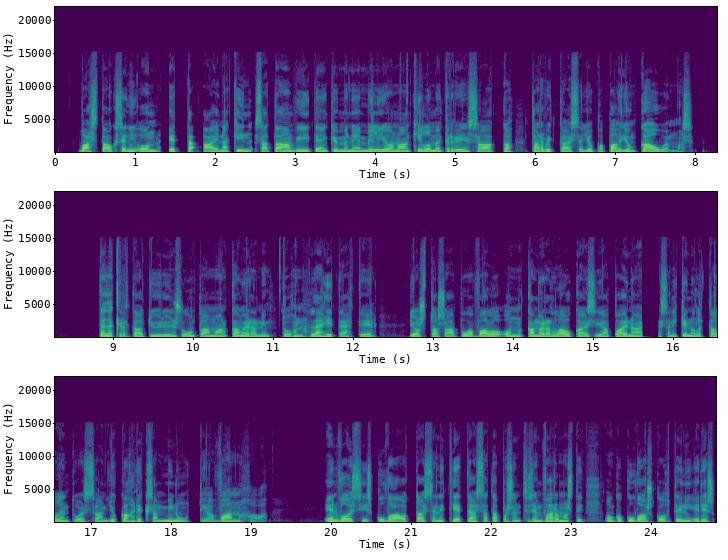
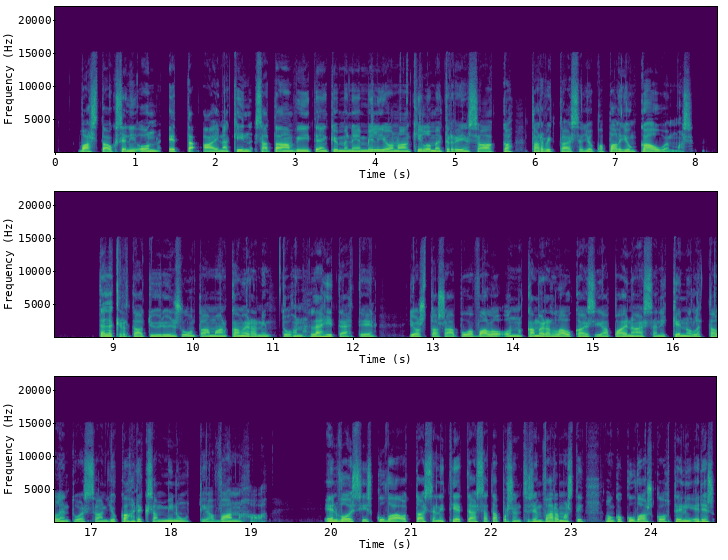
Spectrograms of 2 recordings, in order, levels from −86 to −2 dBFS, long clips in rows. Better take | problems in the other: second | audio freezing; at 16 s

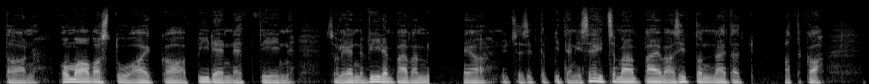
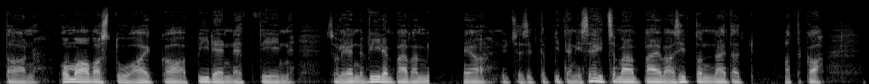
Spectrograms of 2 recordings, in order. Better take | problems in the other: neither | audio cutting out; at 4.5 s and at 7.5 s; the same in both

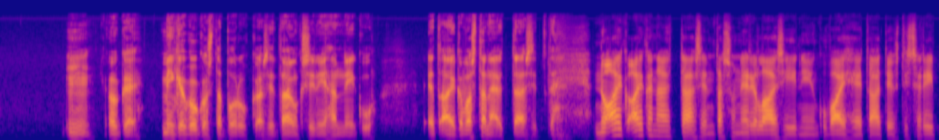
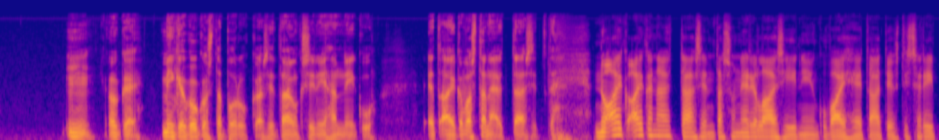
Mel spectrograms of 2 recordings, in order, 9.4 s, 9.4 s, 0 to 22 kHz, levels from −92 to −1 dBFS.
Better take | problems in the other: second | thin; very; fading below 800 Hz

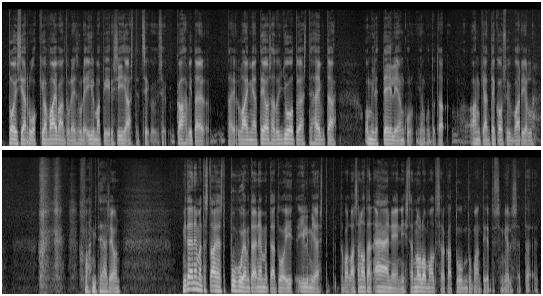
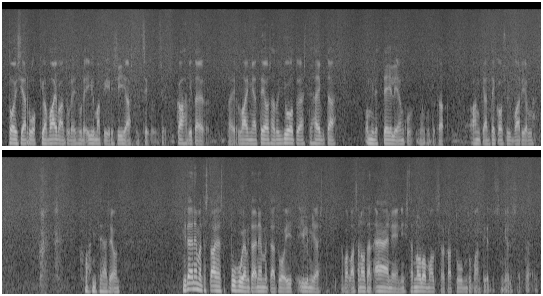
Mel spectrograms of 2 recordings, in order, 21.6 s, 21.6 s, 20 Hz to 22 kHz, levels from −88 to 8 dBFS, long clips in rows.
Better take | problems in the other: first | hiss; loud; throughout; 7 dB below the speech; faint in the first

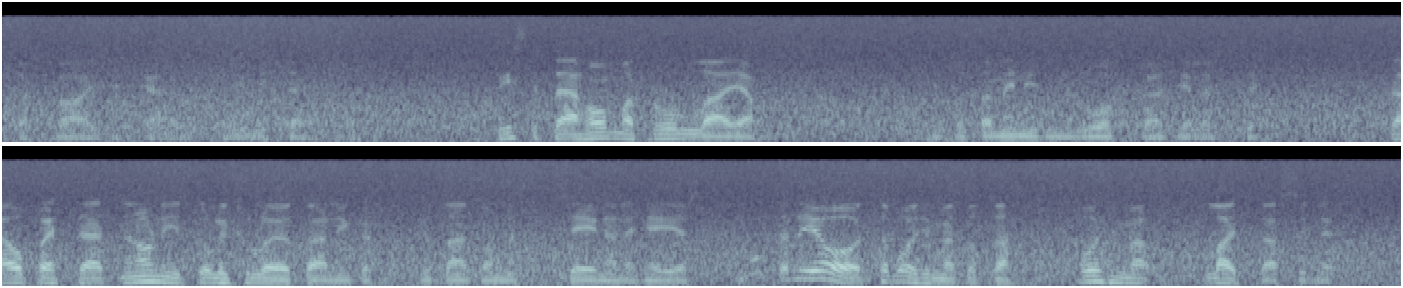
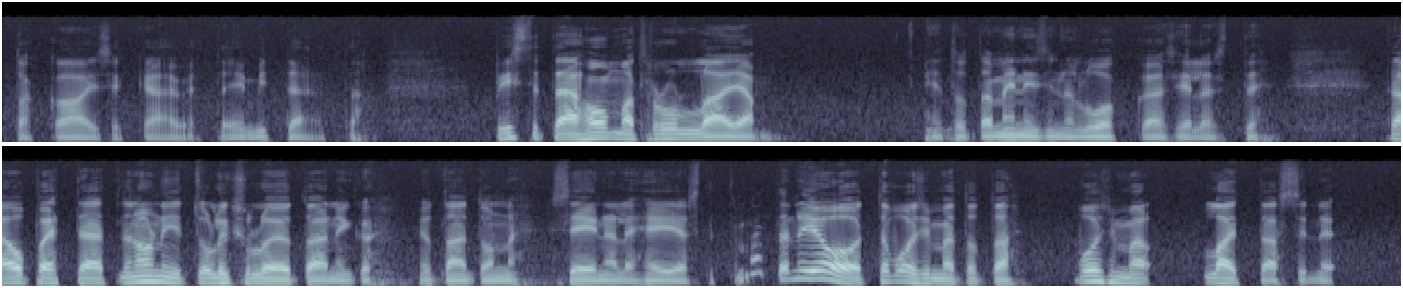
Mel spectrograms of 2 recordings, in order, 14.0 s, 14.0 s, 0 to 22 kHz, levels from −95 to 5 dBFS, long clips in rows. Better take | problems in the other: second | hiss; loud; throughout; 3 dB below the speech; faint in the second

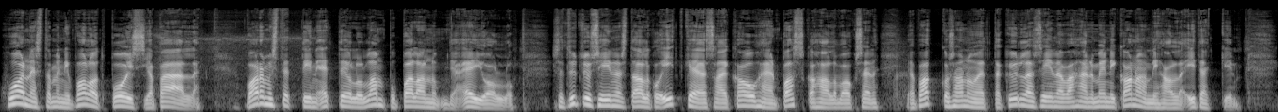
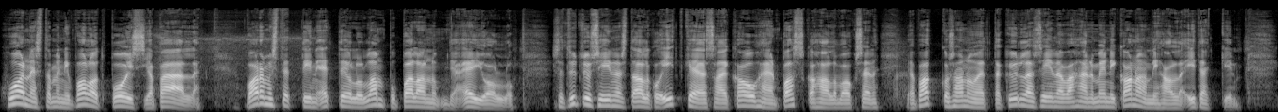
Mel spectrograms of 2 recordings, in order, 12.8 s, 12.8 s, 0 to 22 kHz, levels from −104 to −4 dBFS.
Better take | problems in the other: first | thin; somewhat; fading below 550 Hz

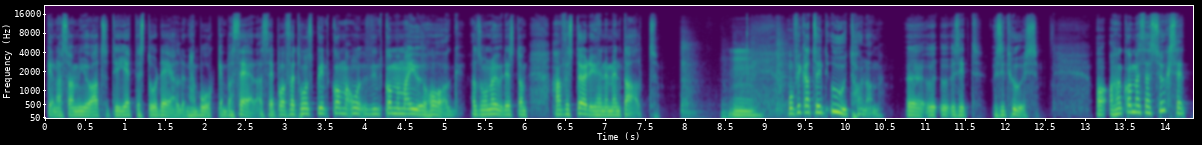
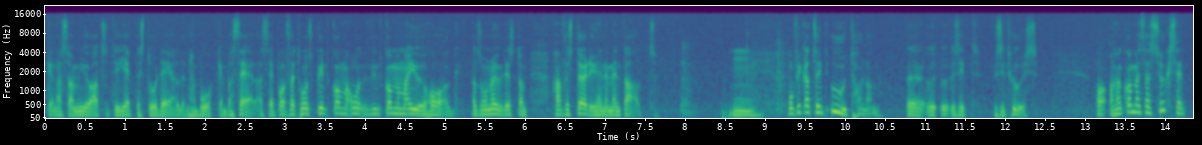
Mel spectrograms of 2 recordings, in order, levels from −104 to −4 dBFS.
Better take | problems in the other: first | hiss; faint; throughout; 20 dB below the speech

